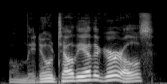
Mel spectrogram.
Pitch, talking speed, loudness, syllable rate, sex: 150 Hz, 215 wpm, -14 LUFS, 5.8 syllables/s, male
